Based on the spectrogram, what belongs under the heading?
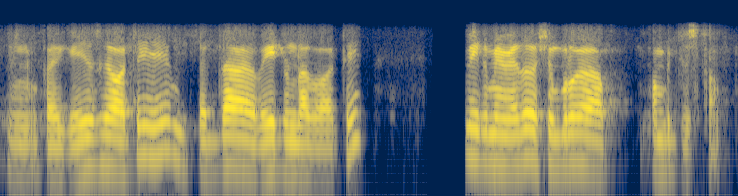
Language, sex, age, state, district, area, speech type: Telugu, male, 30-45, Andhra Pradesh, Nandyal, rural, conversation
